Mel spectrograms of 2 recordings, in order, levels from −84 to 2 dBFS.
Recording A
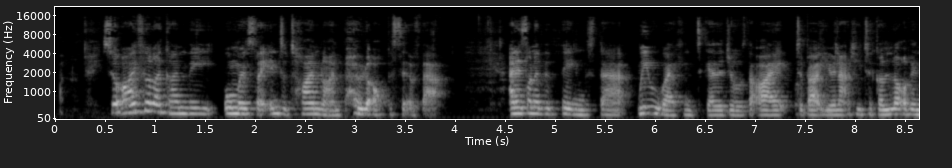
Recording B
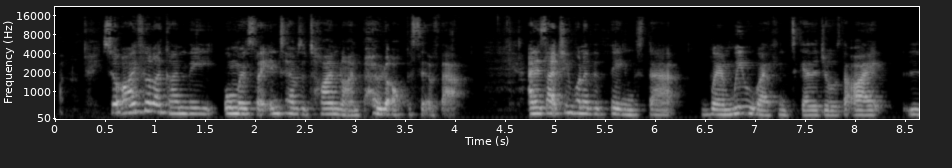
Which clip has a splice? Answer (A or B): A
